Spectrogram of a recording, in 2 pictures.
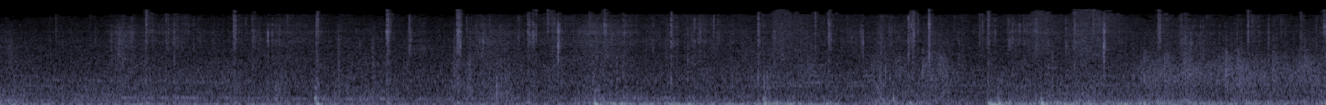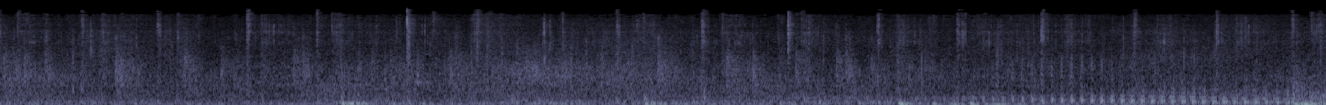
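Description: Footsteps tread on the ground.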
